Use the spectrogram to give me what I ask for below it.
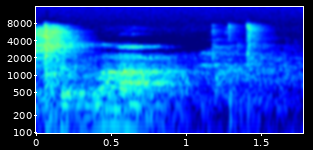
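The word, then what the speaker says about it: שלום: First word is shalom. Shalom. Yeah, sha, la, ma. The sha, of course, by itself or pronounced by itself. The ma and the la is connected, so you have shalom, which means peace.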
